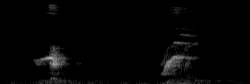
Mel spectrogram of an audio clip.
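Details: Pet female African grey parrot making noises: two short harmonic squawks, the first a brief burst and the second a rising, slightly longer note, about a second apart in a quiet room.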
